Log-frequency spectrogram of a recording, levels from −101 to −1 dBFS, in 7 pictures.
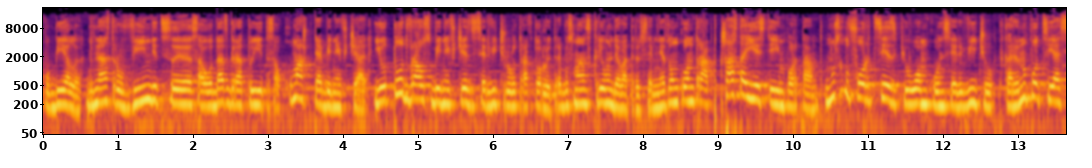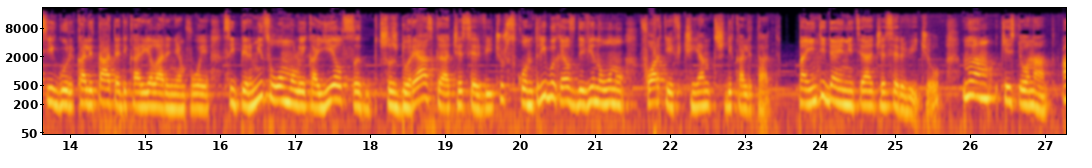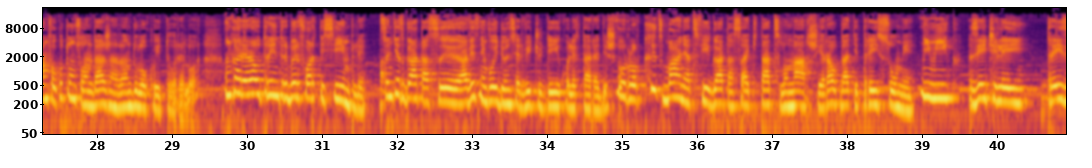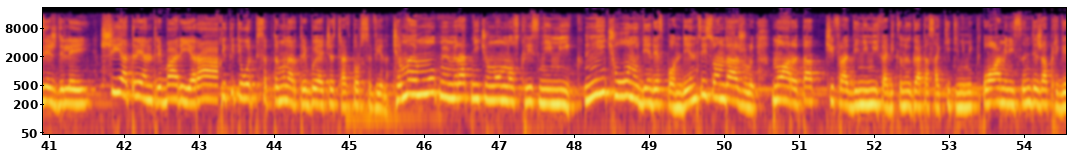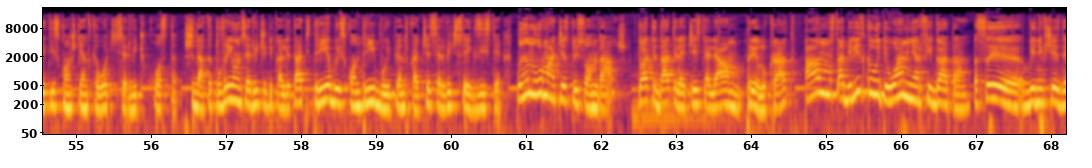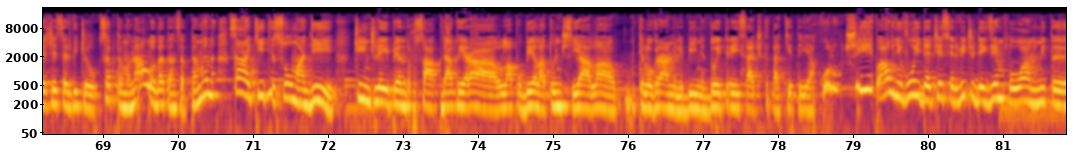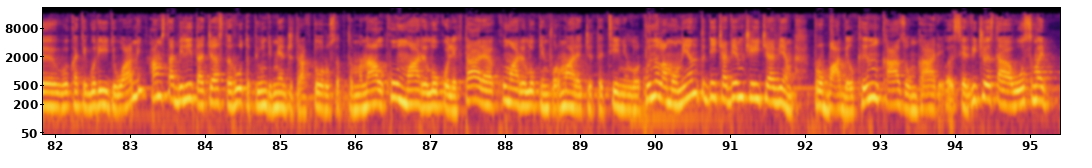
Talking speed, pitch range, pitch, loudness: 190 wpm, 180-245 Hz, 205 Hz, -14 LUFS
